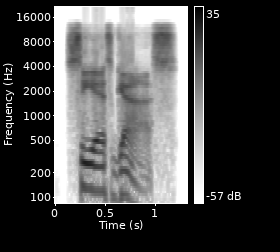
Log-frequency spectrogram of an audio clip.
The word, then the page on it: CS gas: British English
